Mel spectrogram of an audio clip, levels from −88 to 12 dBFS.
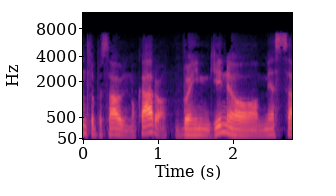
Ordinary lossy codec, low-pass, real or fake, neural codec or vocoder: MP3, 32 kbps; 7.2 kHz; fake; codec, 16 kHz, 0.3 kbps, FocalCodec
